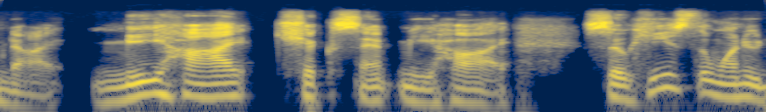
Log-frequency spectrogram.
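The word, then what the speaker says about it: Mihaly Csikszentmihalyi: I actually know this fella and I can actually pronounce his name now. Mihai Csikszentmihalyi.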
